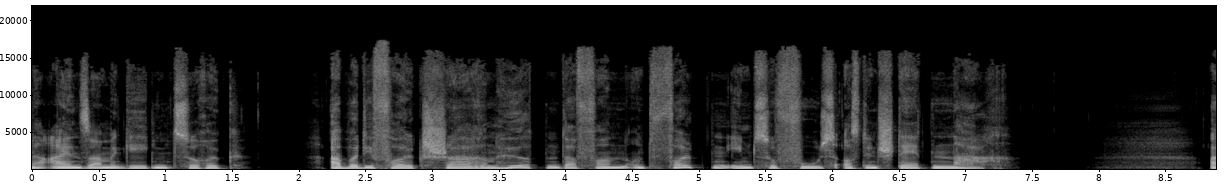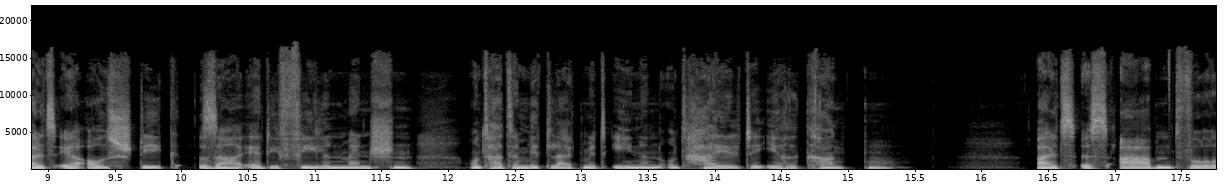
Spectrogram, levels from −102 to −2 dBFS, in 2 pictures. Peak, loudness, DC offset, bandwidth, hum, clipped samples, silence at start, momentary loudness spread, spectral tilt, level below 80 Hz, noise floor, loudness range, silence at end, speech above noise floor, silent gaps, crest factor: -16 dBFS; -34 LUFS; under 0.1%; 16.5 kHz; none; under 0.1%; 0 s; 5 LU; -5.5 dB/octave; -78 dBFS; -72 dBFS; 3 LU; 0 s; 38 dB; 1.64-1.68 s, 1.77-2.04 s, 7.42-7.91 s, 15.51-15.75 s, 16.37-16.41 s; 20 dB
